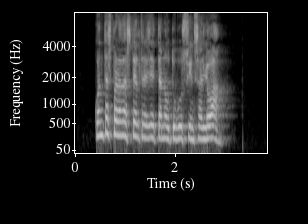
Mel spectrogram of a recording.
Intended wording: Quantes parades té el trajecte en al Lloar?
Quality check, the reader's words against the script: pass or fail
fail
